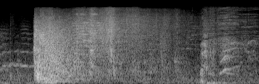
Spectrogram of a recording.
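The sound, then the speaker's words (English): A man slams his office door, number 306, hard and all its glass shatters at once, a loud bright crash followed by scattered tinkling shards and a second smaller burst of breaking glass near the end. “And he just slammed the door and all the glass shattered.”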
